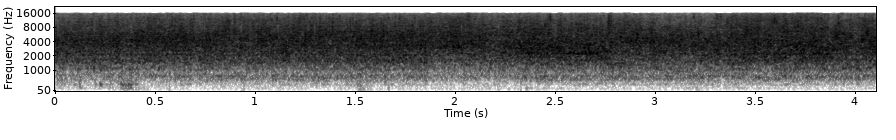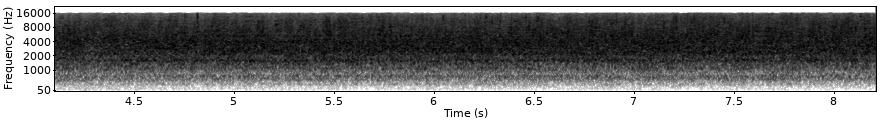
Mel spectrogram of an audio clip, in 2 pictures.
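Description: Beef stir-fry of sliced beef, red bell pepper and onion sizzling in a frying pan: a loud, steady hiss that builds a little over the first couple of seconds.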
